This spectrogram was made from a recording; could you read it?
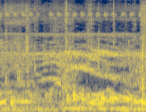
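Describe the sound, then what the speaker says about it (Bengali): Chandrakhani Rampuri pigeons coo softly and steadily close by, a low continuous murmur over faint background noise. "এবার পায়রা দুটো দেখাচ্ছি আপনাদেরকে"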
